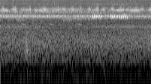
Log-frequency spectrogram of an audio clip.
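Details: Crickets at night in an outdoor setting: a steady shrill drone from many insects, then two crisp, high trills in quick succession, each lasting under half a second.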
